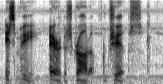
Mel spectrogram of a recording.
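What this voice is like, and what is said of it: Imitates another person's voice. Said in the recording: “your impression of Nick Cage”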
